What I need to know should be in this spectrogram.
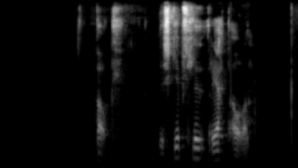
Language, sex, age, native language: Icelandic, male, 40-49, Icelandic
